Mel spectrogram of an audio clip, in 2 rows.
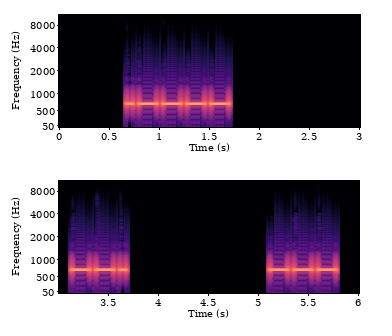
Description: Morse code, heard as a keyed tone, about 20 wpm, spaced as for 5 wpm, 700 Hz. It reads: 1GO
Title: USA Call Signs - 5 Characters - 8x Character Spacing - 20wpm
